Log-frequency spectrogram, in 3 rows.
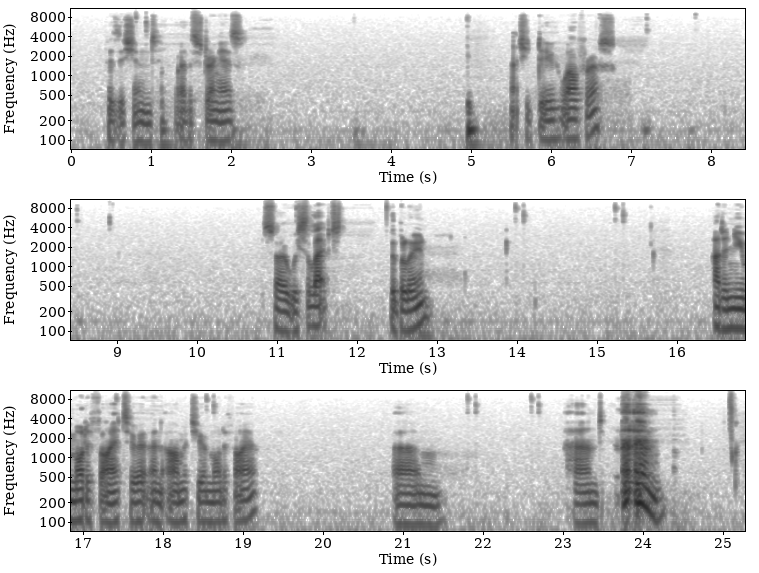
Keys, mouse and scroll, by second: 1.0 click, 2.1 KP_3, 3.6 KP_7, 5.0 KP_1, 5.7-6.5 scroll down 1, 6.5 scroll down 1, 6.8 shift+middle click, 7.2-7.7 scroll down 2, 8.0 shift+middle click, 11.3 right click, 14.0 click, 15.3 click, 17.5 click, 21.8 click.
